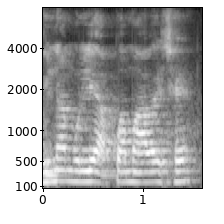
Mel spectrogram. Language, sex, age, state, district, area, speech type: Gujarati, male, 60+, Gujarat, Valsad, urban, spontaneous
